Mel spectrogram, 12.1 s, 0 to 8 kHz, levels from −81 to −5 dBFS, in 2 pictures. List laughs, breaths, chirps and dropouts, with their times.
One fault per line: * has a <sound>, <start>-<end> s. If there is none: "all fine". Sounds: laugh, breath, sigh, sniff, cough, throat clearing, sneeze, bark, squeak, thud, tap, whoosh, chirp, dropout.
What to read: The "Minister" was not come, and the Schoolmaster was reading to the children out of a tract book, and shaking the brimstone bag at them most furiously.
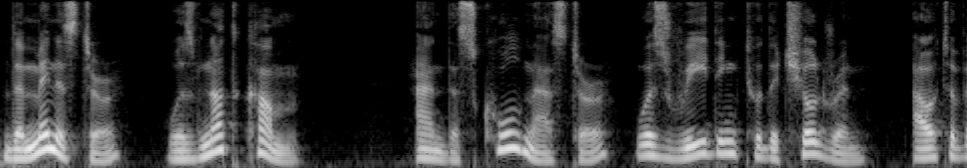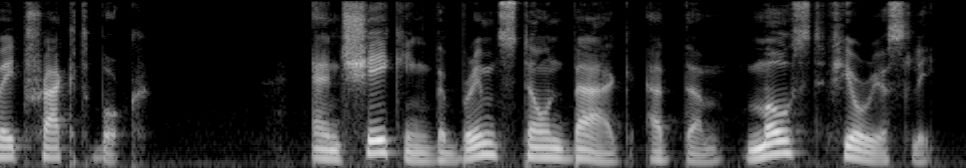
all fine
